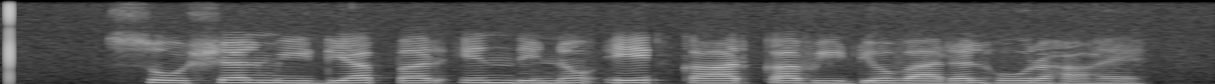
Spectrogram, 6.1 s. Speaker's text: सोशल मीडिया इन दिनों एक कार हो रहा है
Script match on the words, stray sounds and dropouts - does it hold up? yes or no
no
